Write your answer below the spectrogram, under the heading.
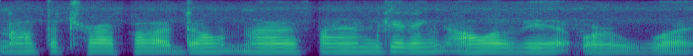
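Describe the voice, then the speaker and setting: Delivered at a moderate pace with a strong Southern US accent, the speech has a dry, close sound with no echo over a quiet background. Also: woman. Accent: thick Southern. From Alabama, US South. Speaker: live streamer. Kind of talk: casual live stream chat. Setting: live stream, phone. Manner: animated.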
